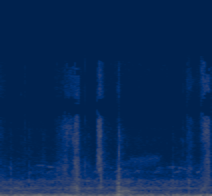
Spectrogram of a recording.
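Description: Tennis practice off a ball machine on a hard court: a few sharp knocks of tennis balls being fired and bouncing, clustered around a second in, between racket strokes.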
